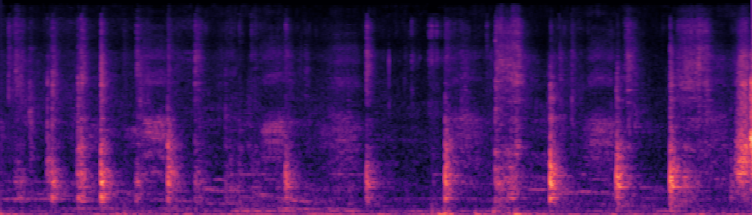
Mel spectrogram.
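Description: Mango pickle is scraped and spooned from a pan into a vessel at home, with a run of sharp metallic clinks and scrapes of a spoon against the pots, fairly close and irregular, with no talk.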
